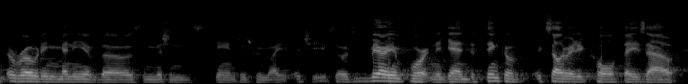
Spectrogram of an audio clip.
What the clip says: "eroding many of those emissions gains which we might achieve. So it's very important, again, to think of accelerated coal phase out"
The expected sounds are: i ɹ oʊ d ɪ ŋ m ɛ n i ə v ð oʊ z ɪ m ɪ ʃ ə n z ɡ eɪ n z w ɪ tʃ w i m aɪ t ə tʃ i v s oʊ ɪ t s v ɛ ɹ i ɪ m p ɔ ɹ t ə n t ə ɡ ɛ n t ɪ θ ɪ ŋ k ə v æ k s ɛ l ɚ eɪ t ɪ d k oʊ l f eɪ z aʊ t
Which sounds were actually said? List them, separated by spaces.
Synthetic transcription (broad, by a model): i ɹ oʊ d ɪ ŋ m ɛ n i ə v ð oʊ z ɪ m ɪ ʃ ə n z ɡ eɪ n z w ɪ tʃ w i m aɪ t ə tʃ i v s oʊ ɪ t s v ɛ ɹ i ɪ m p ɔ ɹ t n t ə ɡ ɛ n t ɪ θ ɪ ŋ k ə v æ k s ɛ l ɚ eɪ t ɪ d k oʊ l f eɪ z aʊ t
